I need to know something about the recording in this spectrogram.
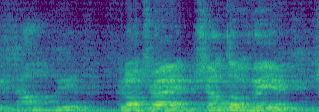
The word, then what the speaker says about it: Çatalhöyük: Did you say that, I still can't pronounce the word, Catalhoyuk? Could all try it. Çatalhöyük. Çatalhöyük.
